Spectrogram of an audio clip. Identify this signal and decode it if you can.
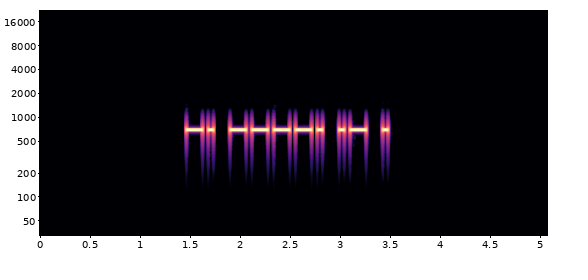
Morse code, heard as a keyed tone, about 22 wpm, 700 Hz. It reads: N9AE
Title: USA Call Signs - 4 Characters - Repeated 2x - 22wpm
